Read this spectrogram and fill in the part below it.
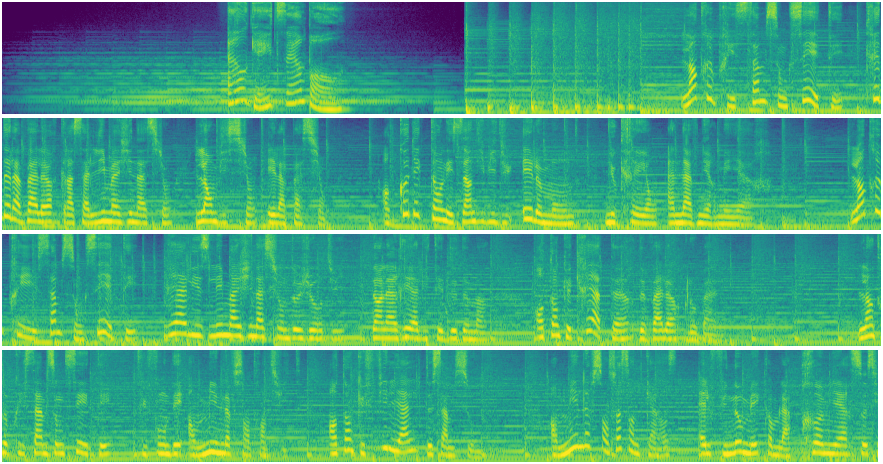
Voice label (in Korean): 프랑스 여 밝은톤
